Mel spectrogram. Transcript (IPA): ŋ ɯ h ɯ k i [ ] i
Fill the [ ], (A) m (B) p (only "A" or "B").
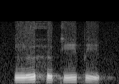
B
